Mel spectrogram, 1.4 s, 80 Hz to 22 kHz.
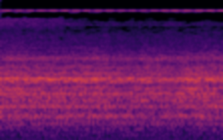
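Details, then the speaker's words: Admiral 30A12 TV restoration, fed from a converter box with volume cranked all the way: a steady, even hiss of background noise over the audio; tuner and tubes already swapped without help, owner now suspects the signal source. "I crank it up all the way except it sounds lousy there's noise in the background"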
